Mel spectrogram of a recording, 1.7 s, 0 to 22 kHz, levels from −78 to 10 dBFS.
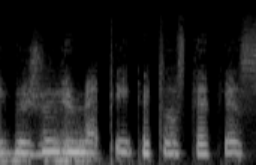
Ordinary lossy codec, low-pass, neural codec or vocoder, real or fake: MP3, 64 kbps; 19.8 kHz; codec, 44.1 kHz, 0.9 kbps, DAC; fake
